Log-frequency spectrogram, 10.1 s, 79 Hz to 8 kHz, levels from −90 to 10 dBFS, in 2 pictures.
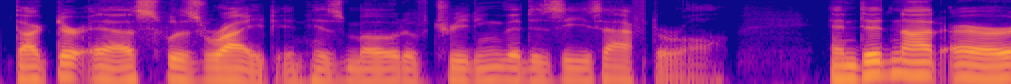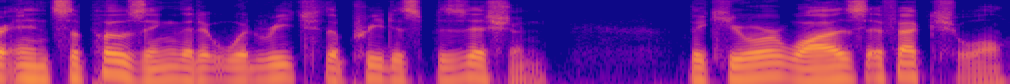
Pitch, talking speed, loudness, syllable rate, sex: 100 Hz, 170 wpm, -20 LUFS, 4.7 syllables/s, male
